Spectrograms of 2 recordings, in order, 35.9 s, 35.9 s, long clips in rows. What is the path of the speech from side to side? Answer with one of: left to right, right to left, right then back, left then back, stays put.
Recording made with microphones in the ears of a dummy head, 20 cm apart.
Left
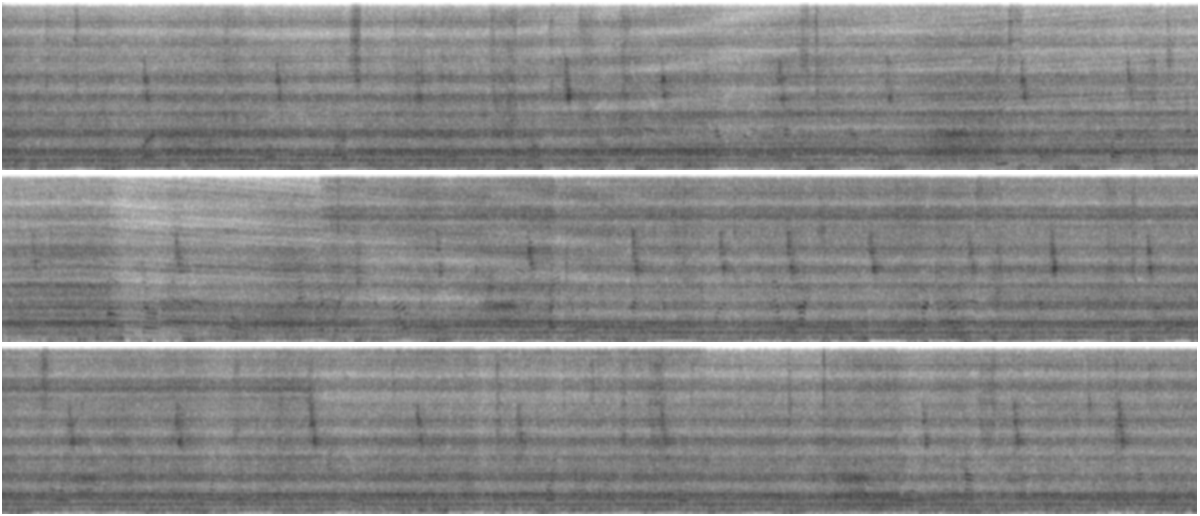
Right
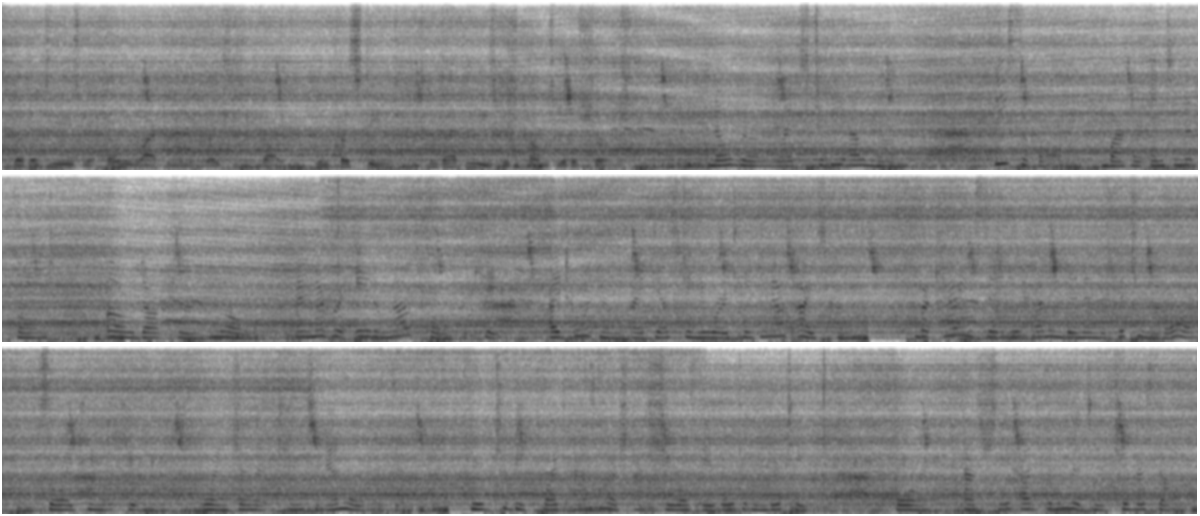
stays put.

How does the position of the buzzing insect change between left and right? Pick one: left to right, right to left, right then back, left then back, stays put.
right then back.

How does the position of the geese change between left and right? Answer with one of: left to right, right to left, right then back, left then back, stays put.
stays put.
